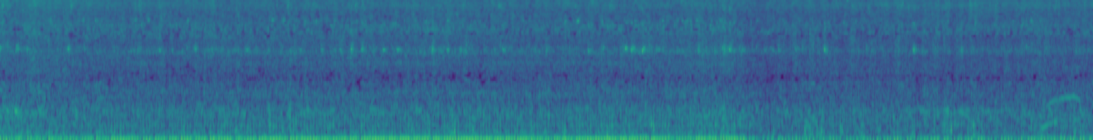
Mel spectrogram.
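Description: Motorcycle tricycle's small engine running steadily under way, a constant drone that gets a little quieter about nine seconds in.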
